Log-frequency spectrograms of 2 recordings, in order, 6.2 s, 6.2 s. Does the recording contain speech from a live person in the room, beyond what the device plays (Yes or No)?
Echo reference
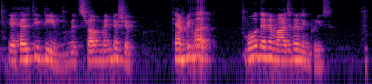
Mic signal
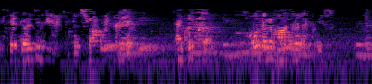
Yes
